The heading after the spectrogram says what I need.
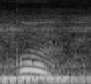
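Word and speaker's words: comb: सी ओ एम बी कोम इसको कोम पढ़ते हैं बी साइलेंट होता है कोम कोम का मतलब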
